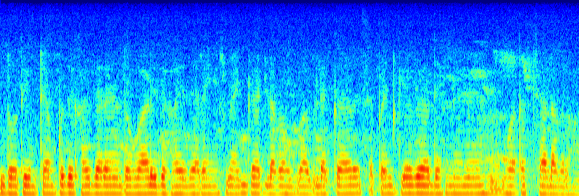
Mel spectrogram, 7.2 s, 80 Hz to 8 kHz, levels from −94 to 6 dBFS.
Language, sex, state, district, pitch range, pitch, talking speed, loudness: Hindi, male, Chhattisgarh, Raigarh, 115-120 Hz, 120 Hz, 275 wpm, -16 LUFS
